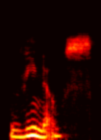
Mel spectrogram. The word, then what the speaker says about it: Venus: and the other Venus for these read Phoebe F IBI and venos that we may conform to English pronunciation Phoebe cooked Venus scrubbed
